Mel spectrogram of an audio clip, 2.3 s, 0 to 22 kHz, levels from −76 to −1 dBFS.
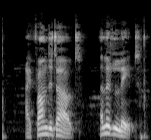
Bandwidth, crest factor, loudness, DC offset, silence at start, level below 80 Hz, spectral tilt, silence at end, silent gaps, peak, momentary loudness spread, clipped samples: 13.5 kHz; 18 dB; -18 LUFS; under 0.1%; 0.05 s; -54 dBFS; -3 dB/octave; 0.05 s; none; 0 dBFS; 12 LU; under 0.1%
